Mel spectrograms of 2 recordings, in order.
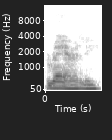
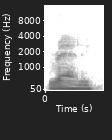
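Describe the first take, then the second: First: The second R sound is clearly pronounced. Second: The second R sound is left out. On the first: The speaker calls it wrong. "we don't say that rarely. We don't say the second R" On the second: The speaker calls it right. "It's just rarely"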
